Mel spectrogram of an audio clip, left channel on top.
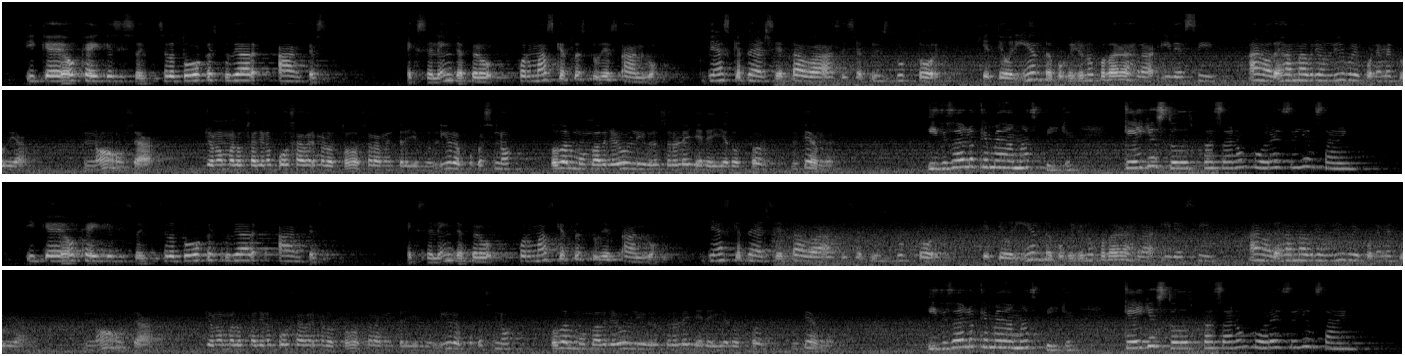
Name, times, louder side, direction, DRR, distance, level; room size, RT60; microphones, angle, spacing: voice 1, 0.2-3.2 4.1-6.6 7.0-9.4 9.8-12.1 12.5-14.3 14.8-15.6 16.0-19.2 19.5-22.4, left 4 dB, 40° left, 0.9 m, -30 dB
sound 1, 7.7-26.2, right 1 dB, 65° right, 2.4 m, -46 dB
voice 2, 23.3-24.8 25.2-27.6, equal, 5° left, 0.6 m, -30 dB
22.5 x 16.0 x 8.6 m
head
